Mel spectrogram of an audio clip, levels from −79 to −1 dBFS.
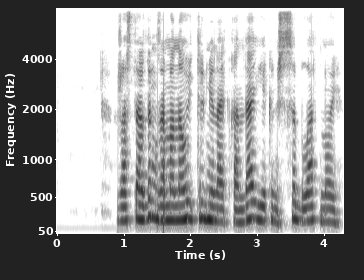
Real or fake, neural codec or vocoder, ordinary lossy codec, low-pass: real; none; none; none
